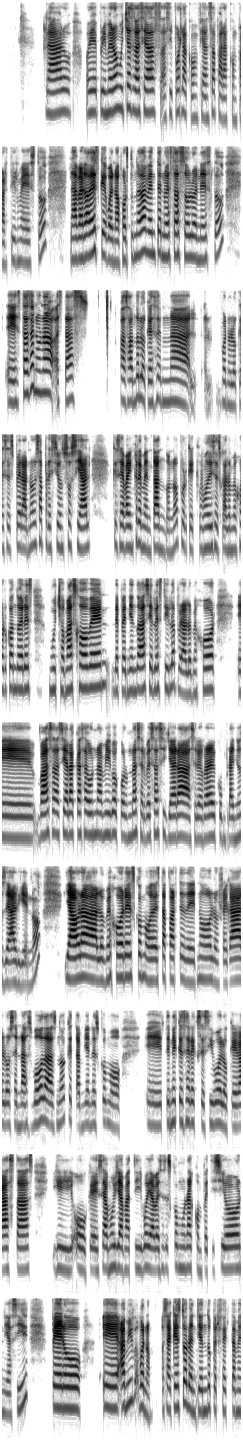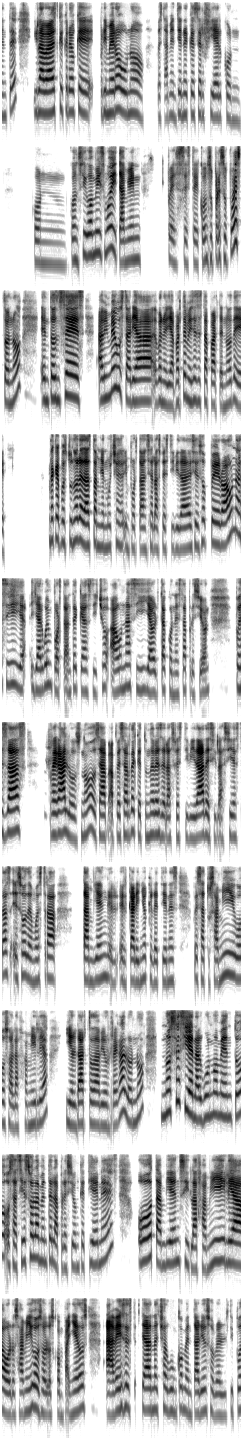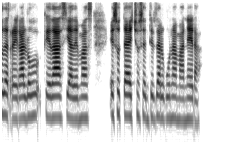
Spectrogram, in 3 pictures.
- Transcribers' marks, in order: other noise
- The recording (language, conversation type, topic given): Spanish, advice, ¿Cómo puedo manejar la presión social de comprar regalos costosos en eventos?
